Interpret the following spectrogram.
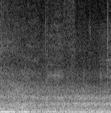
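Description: Steady engine and tyre road noise heard inside the cabin of a moving car, with a low held tone that fades about half a second in.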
